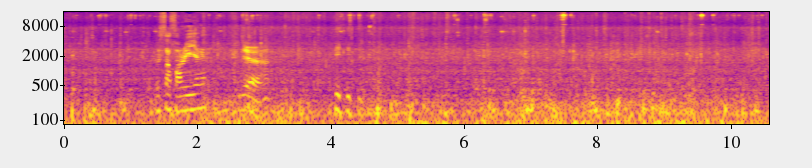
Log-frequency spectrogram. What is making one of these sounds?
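Tyres roll and bump over a rough dirt road.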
